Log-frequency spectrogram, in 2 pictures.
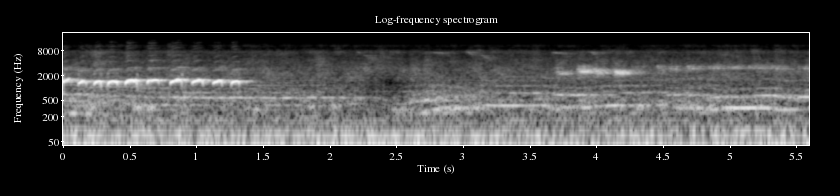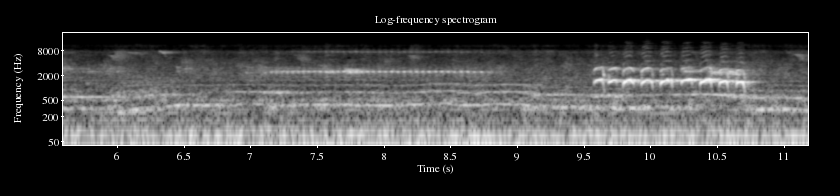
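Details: White-chested babbler, known locally as sniper bird, singing actively in a songbird training recording: short fluttering whistled trills at the start and end, with faint softer notes and background hiss between them.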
